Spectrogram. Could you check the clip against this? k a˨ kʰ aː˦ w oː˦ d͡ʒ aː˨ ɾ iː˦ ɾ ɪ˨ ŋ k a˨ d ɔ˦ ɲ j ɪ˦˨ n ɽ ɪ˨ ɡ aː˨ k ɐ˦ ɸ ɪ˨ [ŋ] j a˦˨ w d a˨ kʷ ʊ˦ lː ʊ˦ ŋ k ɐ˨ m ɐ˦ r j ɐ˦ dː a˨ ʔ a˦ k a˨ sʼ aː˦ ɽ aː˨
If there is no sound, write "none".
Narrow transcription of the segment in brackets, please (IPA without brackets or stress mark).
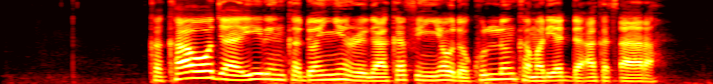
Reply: ɲ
